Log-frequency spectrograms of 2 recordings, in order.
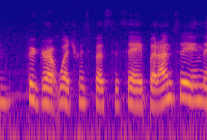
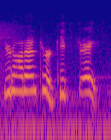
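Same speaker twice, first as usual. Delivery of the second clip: urgent shout; 8 semitones higher than usual. Real, not acted. Scared daughter shouting a road sign at dad. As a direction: yell the warning before dad turns. Reading sign aloud, alarmed.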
